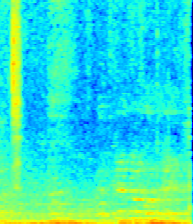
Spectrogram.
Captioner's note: people chattering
